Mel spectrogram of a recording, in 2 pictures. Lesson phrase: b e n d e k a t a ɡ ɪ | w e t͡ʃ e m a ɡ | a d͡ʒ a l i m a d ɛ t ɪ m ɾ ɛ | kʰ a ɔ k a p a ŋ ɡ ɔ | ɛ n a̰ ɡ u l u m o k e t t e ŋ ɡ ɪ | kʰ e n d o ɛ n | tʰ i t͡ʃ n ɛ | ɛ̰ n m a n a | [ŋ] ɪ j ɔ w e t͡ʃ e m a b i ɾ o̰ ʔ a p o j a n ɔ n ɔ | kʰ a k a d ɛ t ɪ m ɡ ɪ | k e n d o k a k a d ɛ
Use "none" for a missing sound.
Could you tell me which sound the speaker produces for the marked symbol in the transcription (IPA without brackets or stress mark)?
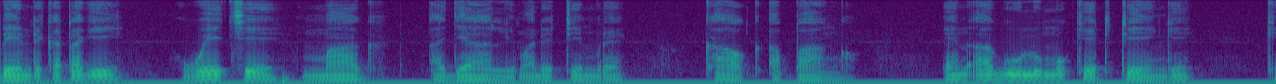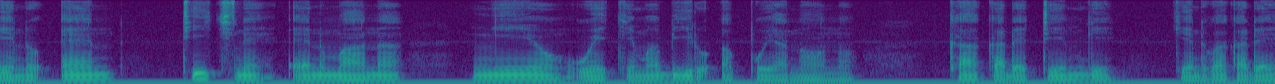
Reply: ŋ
